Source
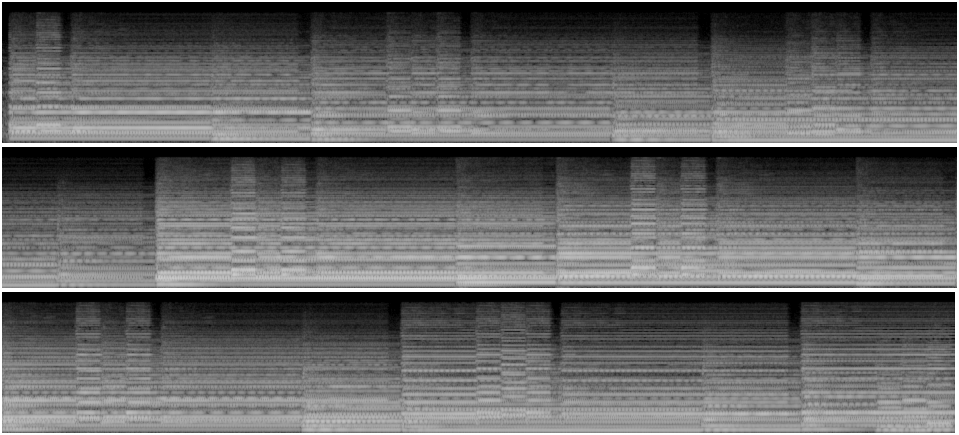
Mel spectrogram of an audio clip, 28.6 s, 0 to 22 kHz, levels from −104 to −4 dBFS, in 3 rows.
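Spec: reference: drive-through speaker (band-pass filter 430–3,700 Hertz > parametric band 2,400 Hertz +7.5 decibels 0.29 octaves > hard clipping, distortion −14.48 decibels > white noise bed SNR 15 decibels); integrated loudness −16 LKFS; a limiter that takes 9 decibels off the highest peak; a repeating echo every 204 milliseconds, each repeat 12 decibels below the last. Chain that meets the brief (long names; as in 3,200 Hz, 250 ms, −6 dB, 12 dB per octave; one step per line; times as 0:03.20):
brickwall limiter −23.5 dBFS
band-pass filter 430–3,700 Hz
parametric band 2,400 Hz +7.5 dB 0.29 octaves
repeating echo 204 ms, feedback 25%, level −12 dB
hard clipping −31 dBFS
white noise bed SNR 15 dB
level +19.5 dB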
